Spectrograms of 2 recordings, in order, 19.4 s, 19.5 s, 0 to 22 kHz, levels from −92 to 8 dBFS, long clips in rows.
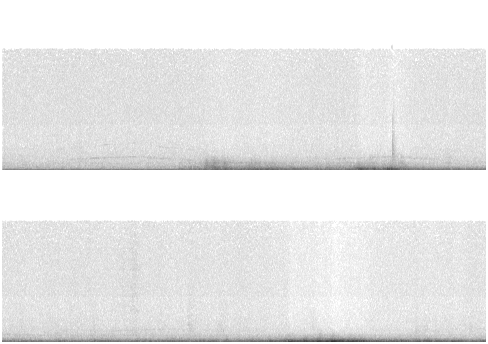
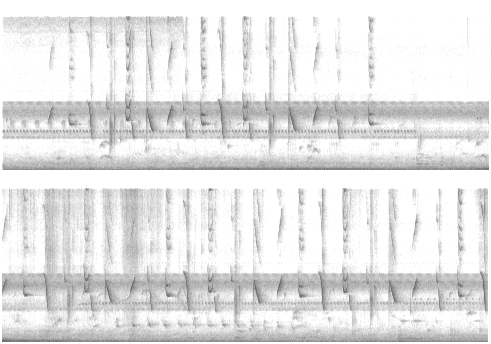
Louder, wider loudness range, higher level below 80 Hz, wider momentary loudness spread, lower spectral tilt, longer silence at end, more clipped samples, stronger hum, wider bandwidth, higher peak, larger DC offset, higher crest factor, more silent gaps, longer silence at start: first, -34 LUFS vs -41 LUFS; first, 17 LU vs 4 LU; first, -42 dBFS vs -56 dBFS; first, 22 LU vs 9 LU; first, -9.5 dB/octave vs -3 dB/octave; about the same, 0 s vs 0 s; neither; neither; second, 16 kHz vs over 20 kHz; first, -10 dBFS vs -22 dBFS; neither; about the same, 24 dB vs 20 dB; neither; about the same, 0 s vs 0 s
